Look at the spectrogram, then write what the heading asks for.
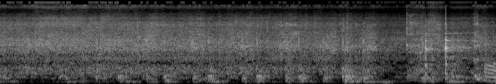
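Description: Eggs and potatoes frying in oil for a red egg curry, a steady close sizzle with stirring scrapes and a few louder clatters near the end, with no talking.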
